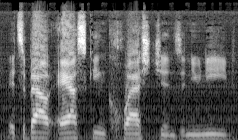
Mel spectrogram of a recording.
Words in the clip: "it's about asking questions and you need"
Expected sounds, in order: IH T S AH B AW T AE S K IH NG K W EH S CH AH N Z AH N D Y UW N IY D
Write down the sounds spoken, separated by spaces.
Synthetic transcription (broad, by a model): IH T S AH B AW T AE S K IH NG K W EH S CH AH N Z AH N Y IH N IY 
